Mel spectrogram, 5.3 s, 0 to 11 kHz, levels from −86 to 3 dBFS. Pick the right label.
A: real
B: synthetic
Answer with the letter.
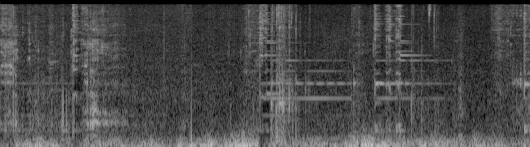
A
